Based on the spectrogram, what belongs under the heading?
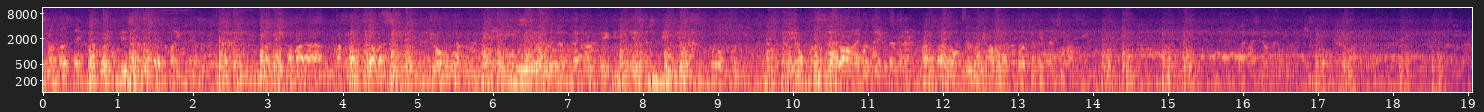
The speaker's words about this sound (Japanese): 3番線には各駅停車津田様駅到着いたします。3番線のご注意ください。4番線には神田東京駅到着いたします。3番線4番線ともご注意ください。電車到着いたします。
